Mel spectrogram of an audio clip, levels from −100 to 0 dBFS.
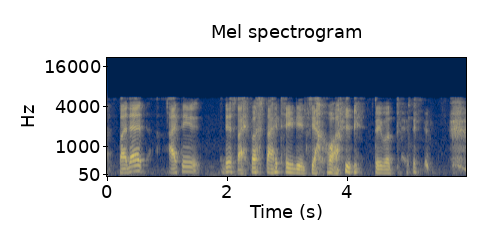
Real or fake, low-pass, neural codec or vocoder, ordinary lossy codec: fake; 5.4 kHz; codec, 16 kHz, 16 kbps, FunCodec, trained on Chinese and English, 50 frames a second; none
